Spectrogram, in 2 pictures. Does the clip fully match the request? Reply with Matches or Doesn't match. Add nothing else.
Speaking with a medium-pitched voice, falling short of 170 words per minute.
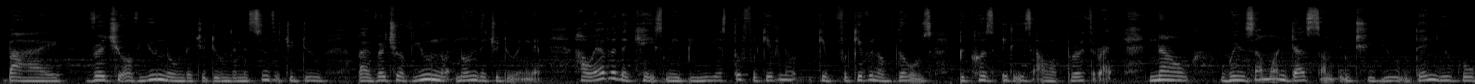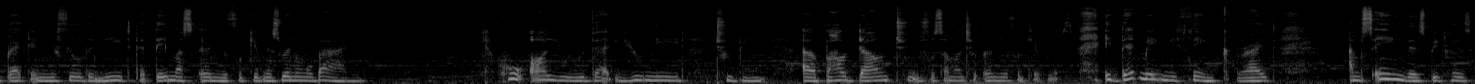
Doesn't match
